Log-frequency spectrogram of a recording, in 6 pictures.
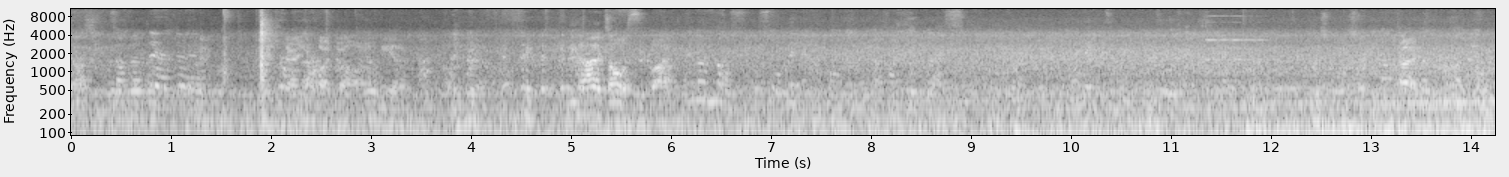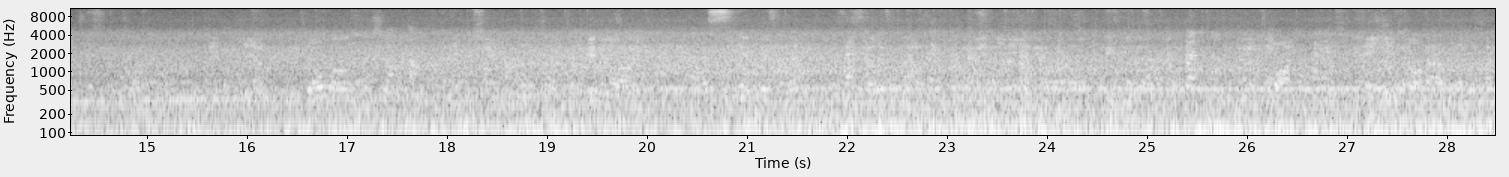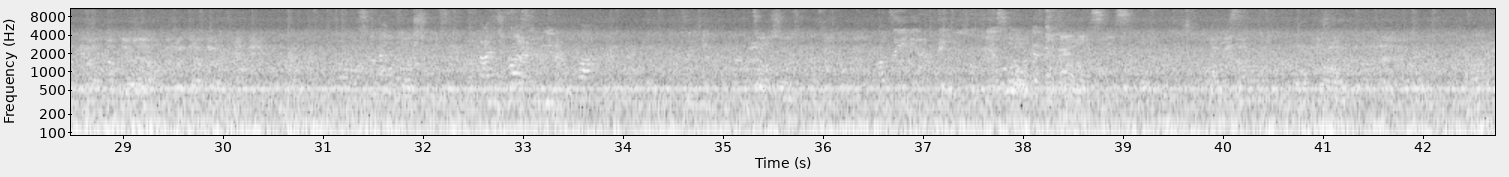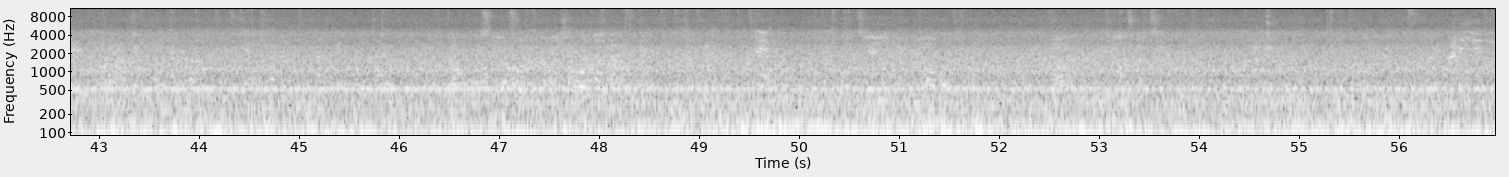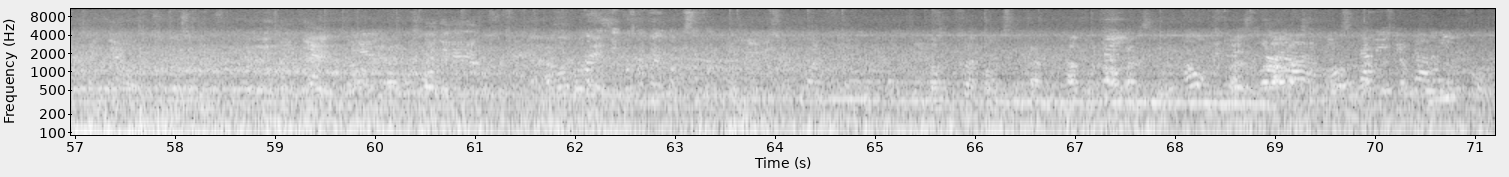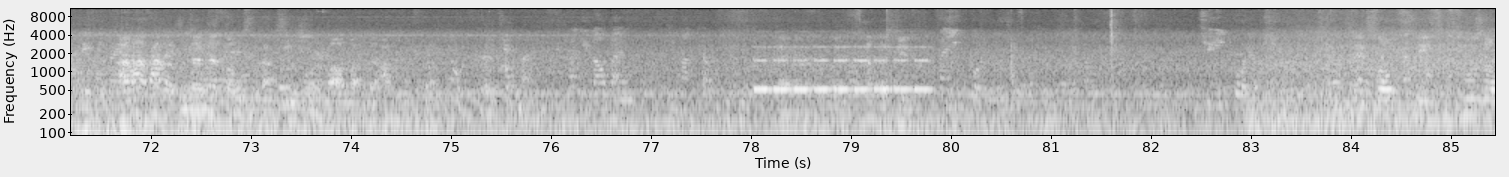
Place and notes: Neihu District, Taipei - Neihu Line (Taipei Metro)
from Xihu Station to Huzhou Station, Binaural recordings, Sony PCM D50 + Soundman OKM II
31 October 2013, ~17:00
